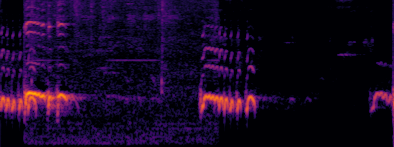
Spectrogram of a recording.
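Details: Local zebra doves singing in a lure recording meant to revive doves that have stopped singing; clipped, rolling coo phrases in bursts, fading into soft single notes before another phrase begins.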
